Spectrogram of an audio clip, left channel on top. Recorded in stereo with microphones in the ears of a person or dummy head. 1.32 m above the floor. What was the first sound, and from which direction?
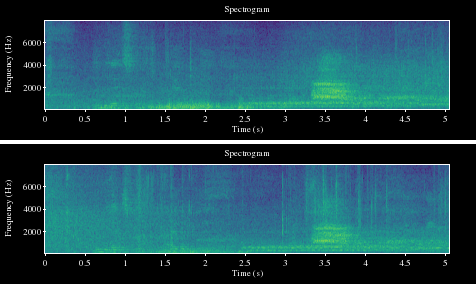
A man speaking, 5° right (ahead or behind).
